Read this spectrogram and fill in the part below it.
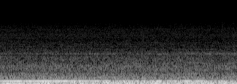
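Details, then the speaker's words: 2015 Honda Pilot road test after wheel bearing replacement, axle nut torqued to 242 lb-ft, around 40–60 mph: smooth even road rumble, the earlier hum is gone; normal wheel bearing. "and now you don't really hear much okay actually you don't hear nothing right now now the noise is not there no more"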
